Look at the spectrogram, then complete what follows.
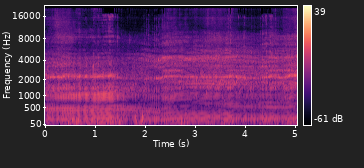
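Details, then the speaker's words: Robin NB 351 two-stroke brush cutter running on premix, cutting rice stalks: a high buzzy rev holds steady, dips slightly as it bites into the cut and recovers cleanly. Starts without stalling or stumbling. Runs smooth and healthy. "เปิดเครื่องก็ไม่มีดับไม่มีสะดุดนะครับ"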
